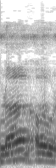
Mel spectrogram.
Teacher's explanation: जिन व्यंजनों के उच्चारण में जीभ की उल्टी हुई नोक ताल को छूकर झटके से हट जाती है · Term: उच्छिप्त व्यंजन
